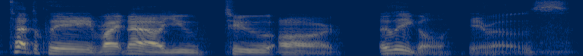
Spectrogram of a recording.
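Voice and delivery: normal talking voice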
